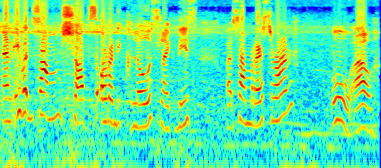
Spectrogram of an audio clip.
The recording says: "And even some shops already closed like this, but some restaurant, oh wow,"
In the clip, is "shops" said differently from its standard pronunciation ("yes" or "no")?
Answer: no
